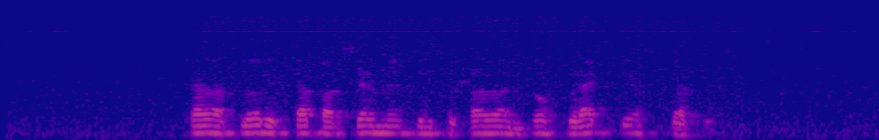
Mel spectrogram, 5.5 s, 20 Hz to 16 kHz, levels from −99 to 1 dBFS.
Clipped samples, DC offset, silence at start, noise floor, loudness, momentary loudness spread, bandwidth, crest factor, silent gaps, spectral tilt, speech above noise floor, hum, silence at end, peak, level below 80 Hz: under 0.1%; under 0.1%; 0.05 s; -85 dBFS; -61 LUFS; 8 LU; 11 kHz; 16 dB; none; -7 dB/octave; 24 dB; none; 0 s; -46 dBFS; under -90 dBFS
